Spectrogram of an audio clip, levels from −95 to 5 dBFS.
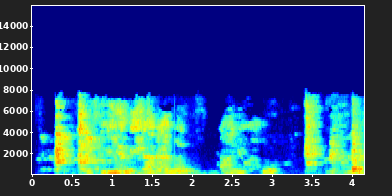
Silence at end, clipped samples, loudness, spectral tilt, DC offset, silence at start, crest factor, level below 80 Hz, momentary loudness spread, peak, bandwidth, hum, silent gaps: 0 s; under 0.1%; -24 LUFS; -1.5 dB/octave; under 0.1%; 0.1 s; 22 dB; -72 dBFS; 17 LU; -4 dBFS; 8.2 kHz; none; none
